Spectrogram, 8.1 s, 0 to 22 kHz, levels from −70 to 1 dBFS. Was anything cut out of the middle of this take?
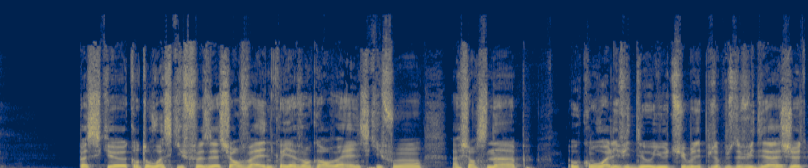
no; 0 cuts

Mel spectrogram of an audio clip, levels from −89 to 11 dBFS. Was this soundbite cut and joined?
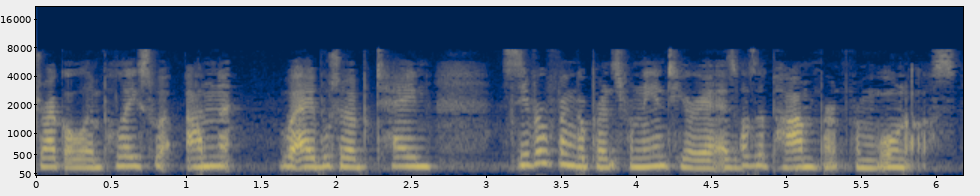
yes; 1 cut; at 4.7 s

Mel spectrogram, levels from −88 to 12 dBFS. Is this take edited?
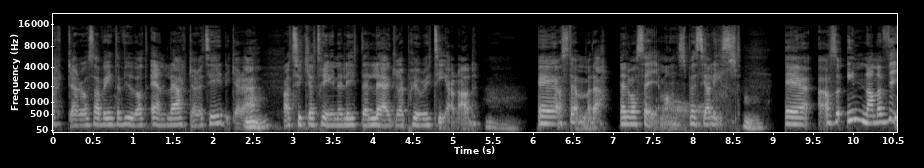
yes; 3 cuts; at 2.9 s, 7.0 s, 8.6 s

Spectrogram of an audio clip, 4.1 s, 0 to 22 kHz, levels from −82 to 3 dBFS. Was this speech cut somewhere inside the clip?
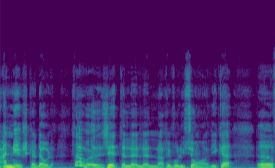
no; 0 cuts

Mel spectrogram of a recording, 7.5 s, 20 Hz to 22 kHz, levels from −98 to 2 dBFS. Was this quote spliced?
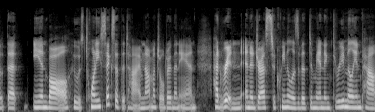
no; 0 cuts

